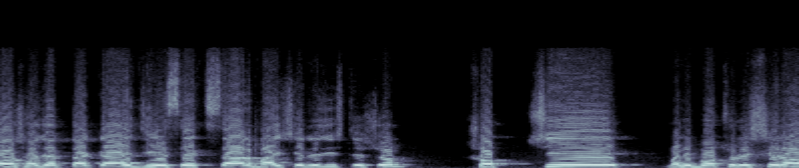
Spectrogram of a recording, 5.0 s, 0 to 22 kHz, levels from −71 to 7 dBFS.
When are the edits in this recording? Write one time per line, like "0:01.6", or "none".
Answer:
none

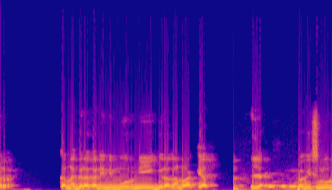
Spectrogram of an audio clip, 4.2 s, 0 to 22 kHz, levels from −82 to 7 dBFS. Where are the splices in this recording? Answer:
0:03.0

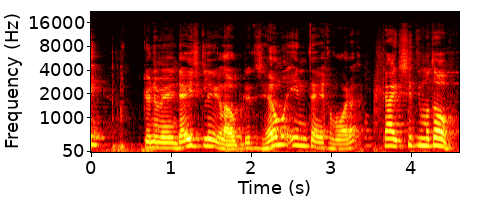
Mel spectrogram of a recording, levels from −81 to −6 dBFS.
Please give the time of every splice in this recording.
0:03.5

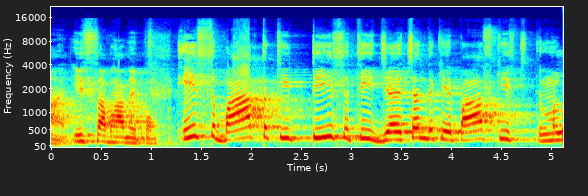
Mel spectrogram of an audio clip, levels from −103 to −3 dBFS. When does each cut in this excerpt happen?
0:01.1

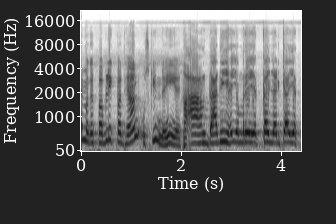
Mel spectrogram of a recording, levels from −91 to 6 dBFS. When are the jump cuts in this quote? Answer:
0:02.1

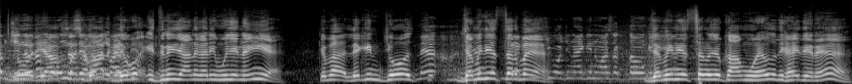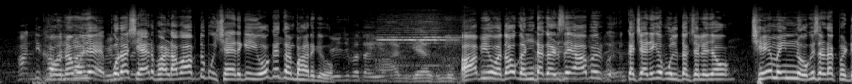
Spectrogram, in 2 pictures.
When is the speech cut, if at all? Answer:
none

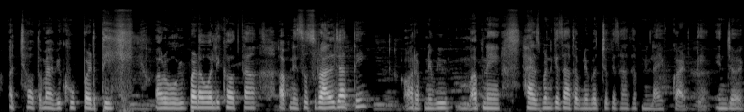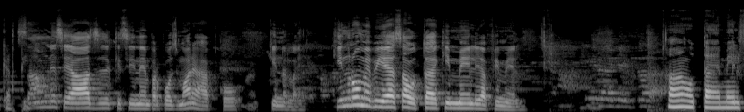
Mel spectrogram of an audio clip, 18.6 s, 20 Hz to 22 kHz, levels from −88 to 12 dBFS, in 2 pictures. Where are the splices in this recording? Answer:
0:13.2

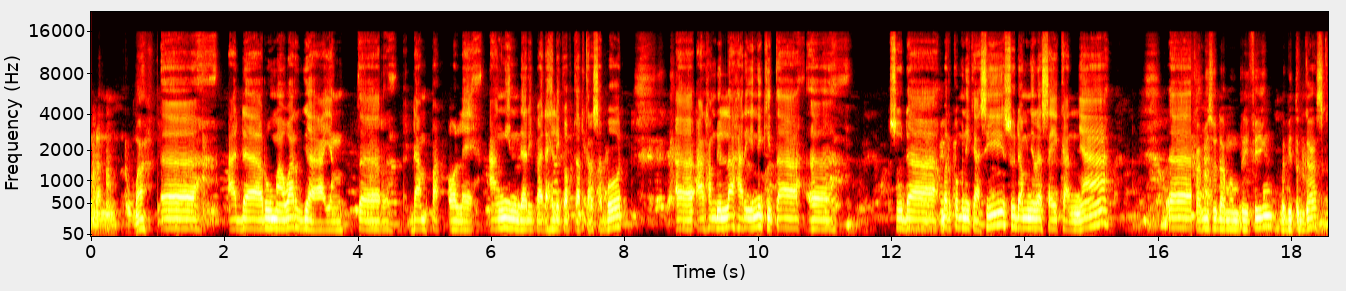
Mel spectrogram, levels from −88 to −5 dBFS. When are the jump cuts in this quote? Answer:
0:01.0
0:16.5

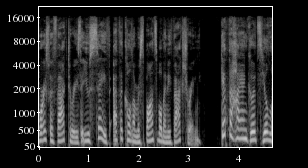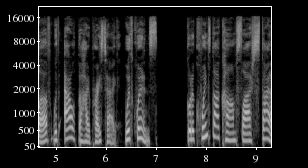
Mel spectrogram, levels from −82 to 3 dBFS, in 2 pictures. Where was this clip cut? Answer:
none

